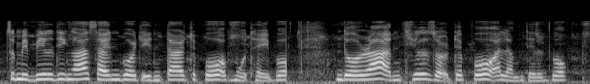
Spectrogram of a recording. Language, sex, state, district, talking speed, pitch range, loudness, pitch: Mizo, female, Mizoram, Aizawl, 205 wpm, 200-235 Hz, -16 LUFS, 220 Hz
